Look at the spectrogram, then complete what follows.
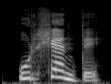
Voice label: "urgente", spanish

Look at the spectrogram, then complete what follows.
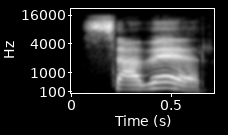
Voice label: "saber", spanish

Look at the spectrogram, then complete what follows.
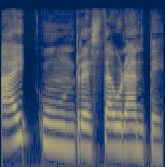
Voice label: There Is A Restaurant F, spanish

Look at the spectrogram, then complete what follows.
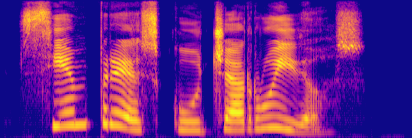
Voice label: siempre escucha ruidos, spanish

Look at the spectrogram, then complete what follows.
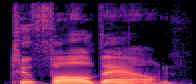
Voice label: "to Fall Down", English

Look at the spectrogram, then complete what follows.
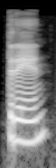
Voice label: "tren", Spanish

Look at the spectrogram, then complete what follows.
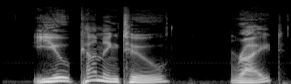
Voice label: "Restaurant Two", English

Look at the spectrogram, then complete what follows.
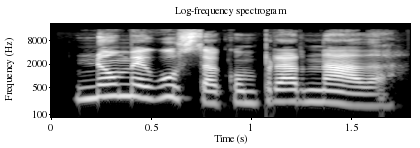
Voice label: I Don't Like To Buy Anything F, spanish

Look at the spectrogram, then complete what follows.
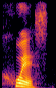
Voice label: "juez", spanish

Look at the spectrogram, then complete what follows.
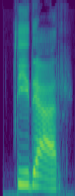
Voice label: "tirar", spanish

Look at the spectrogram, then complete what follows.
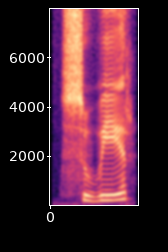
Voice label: "subir", spanish

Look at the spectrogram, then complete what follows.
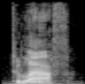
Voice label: "to Laugh", English

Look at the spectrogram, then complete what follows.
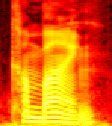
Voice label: "combine", English

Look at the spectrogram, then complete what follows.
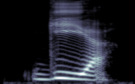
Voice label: "guia", Spanish

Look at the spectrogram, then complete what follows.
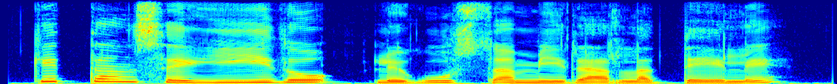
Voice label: sp how Often Does She Like To Watch TV, F

